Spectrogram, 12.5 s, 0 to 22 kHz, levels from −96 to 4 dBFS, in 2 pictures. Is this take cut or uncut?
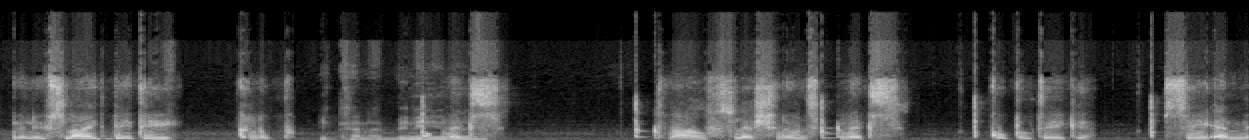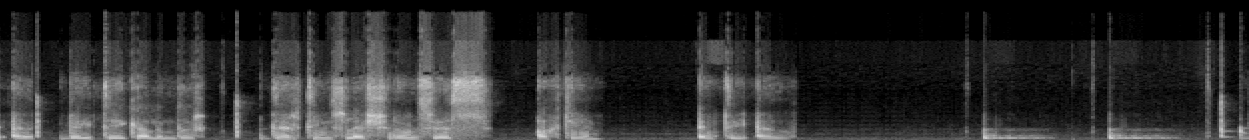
uncut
